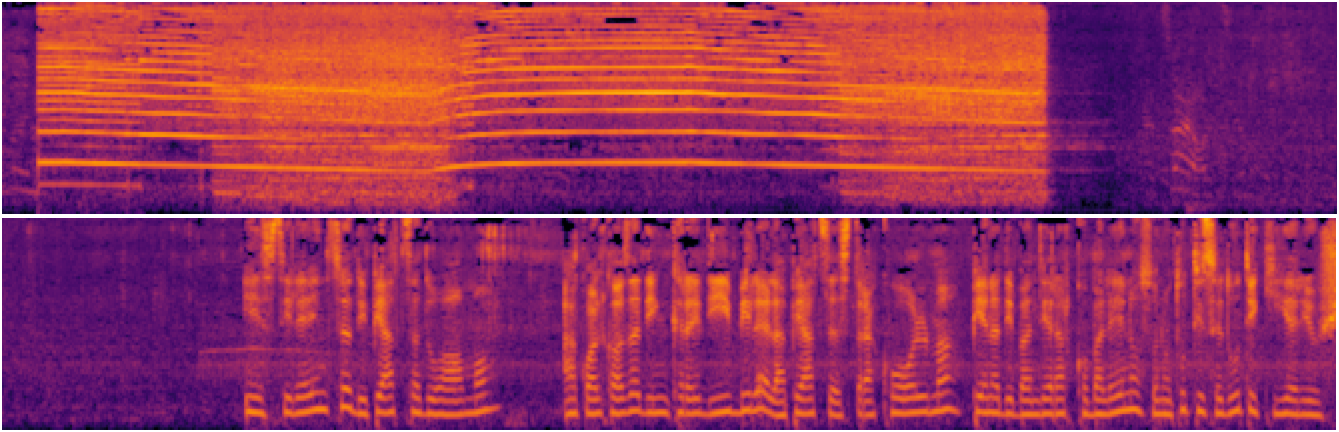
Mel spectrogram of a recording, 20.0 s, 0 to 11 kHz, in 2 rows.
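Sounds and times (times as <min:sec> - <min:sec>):
loud siren wailing: 0:00.3 - 0:08.3
speech: 0:12.0 - 0:20.0.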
